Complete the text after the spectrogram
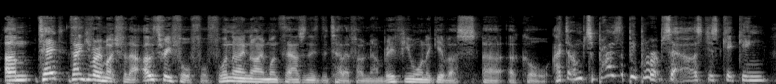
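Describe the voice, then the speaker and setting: A man's voice: medium pitch, wildly swooping pitch, fast, hardly any pauses, breathy edge. A man hosting a radio phone-in from a studio. He talks bluntly, teases his callers and interrupts them. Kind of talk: late-night phone-in chat.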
